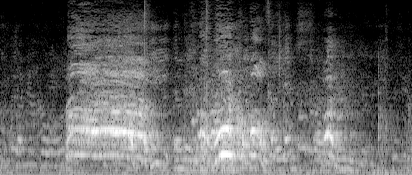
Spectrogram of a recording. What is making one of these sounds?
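A crowd of people cheers and shouts outdoors.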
